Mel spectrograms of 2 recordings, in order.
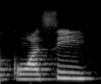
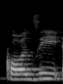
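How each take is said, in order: First: क्वासी pronounced "kwaa-see", not with a Z; S sound in क्वासी. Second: क्वाजी pronounced "kwaa-zee", not with an S; Z sound in क्वाजी. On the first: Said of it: "क्वाजी ऐसे कुछ बोलते हैं". (क्वासी में "स" की आवाज़) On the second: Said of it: "ऐसे कुछ बोलते हैं". (क्वाजी में "ज़" की आवाज़) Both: Shown as a demonstration.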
